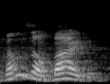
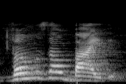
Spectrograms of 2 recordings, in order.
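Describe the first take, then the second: First: It is said with a questioning tune. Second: It is said firmly, like a command. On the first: The speaker is asking whether to go. "Ela está fazendo uma pergunta" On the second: The speaker is giving an order. "Tipo como se uma autoridade, né? É uma ordem"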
